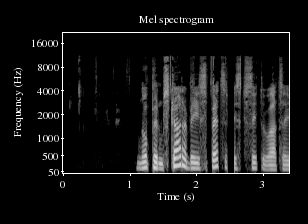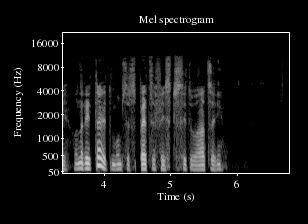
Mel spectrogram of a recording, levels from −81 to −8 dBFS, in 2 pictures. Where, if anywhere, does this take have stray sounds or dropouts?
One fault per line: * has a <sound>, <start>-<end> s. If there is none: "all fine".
* has a dropout, 2.5-2.6 s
